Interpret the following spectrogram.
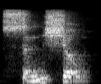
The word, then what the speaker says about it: Shenxiu: And I realize that this Shang XIU is probably hard to pronounce, but actually it's easy to pronounce in Mandarin, Shenxiu. It's just that it's not phonetically depicted in a way that's easy for a native English speaker.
